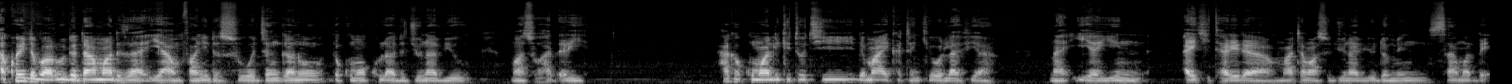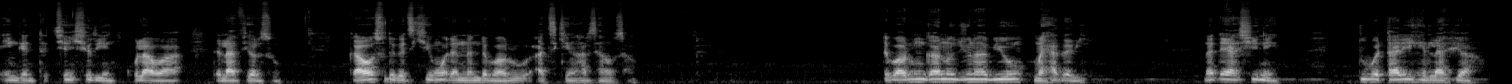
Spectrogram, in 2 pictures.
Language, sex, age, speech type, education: Hausa, male, 30-45, spontaneous, tertiary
